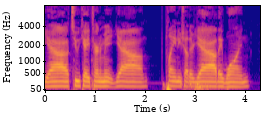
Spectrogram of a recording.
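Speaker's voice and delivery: mocking flat unexcited delivery. Mocking a tournament host's flat delivery: imitating Ronnie 2K's uncharismatic voice. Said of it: "he just sounds like he's sucking the charisma out of the room".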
